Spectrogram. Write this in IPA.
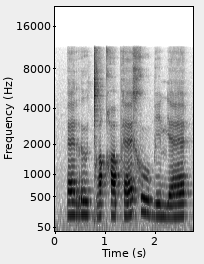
ɛrɯ ɡ͡ǀɤqʰɤpʰɛ xu bimʲɛ

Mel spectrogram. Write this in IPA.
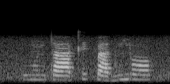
βũ˨ntaː˨kʼɪ˦ k͡pa˨dĩ˦jɔ˦

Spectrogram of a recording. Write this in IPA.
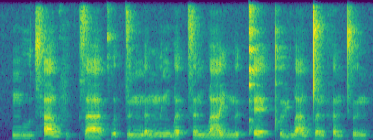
ŋuː˥t͡sʰaː˧wfɪ˨k̚ t͡saː˨kʷʰɐ˧t̚ t̪ɵ˨˧nŋɐ˨˥nmɪ˥ŋ wɐ˨t̚sɐ˨˧ŋ waː˨jn̪ɵ˨t̚ pʰɛː˥k̚ pʰɵ˧ɥwaː˨˩w t̪ɐ˨˧nhɐ˨˩n t̪ʰɵ˨n

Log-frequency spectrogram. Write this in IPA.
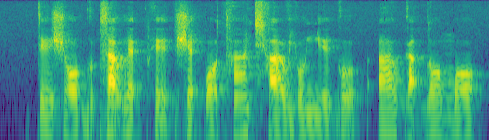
te˨ʃɔ˨ɡʊ˦ʔ za̰˦˨ʊ̯lɛ˦ʔpʰḛ˦˨ | ʃɛ˦ʔpɔ˨tʰã˦ t͡ɕʰa˨ʊ̯jo˨ɲe˨ɪ̯ɡo̰˦˨ | ʔa˦ʊ̯ɡä˦ʔdɔ˦mɔ˦

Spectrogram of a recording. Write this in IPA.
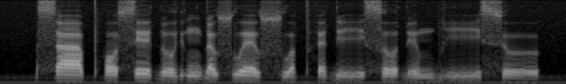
saːpʰɔse ɗɤɾʲɔŋ ɗasʷɛː sʷapʰɛ ɗiːsɤɗe mbiː sɵ

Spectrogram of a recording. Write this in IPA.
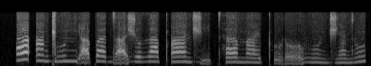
aʔã ɡ͡ǁũɲa̰pɐ da̰ʒo ðapʼãd͡ʒḭ t̪ʰɐmãe̯ pʼṵɾo̰vũ d͡ʒɐ̃dũ

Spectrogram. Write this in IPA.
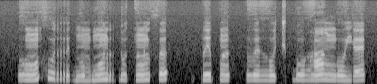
ɣõxurɘ ɡõbõr ɗutõlθə | pepə̃ | ðɘɦot͡ʃ ɓoɦɑ̃ ŋojɛ

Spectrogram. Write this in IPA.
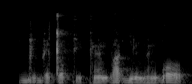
bi˦be˧to˧ ki˨kɛ̃˨˦ ba˦ ɡ͡bĩ˦˨bɛ̃˨˦ ɡ͡bo˦˨

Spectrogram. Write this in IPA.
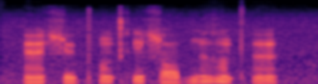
æ̃ɬy pʼɔ̃kʼĩɬɔ bĩʁœ̃pʼœ̃

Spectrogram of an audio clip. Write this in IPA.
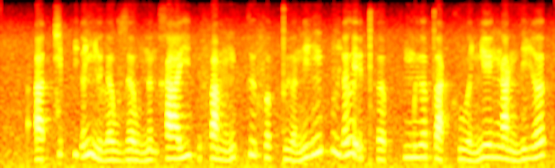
ʔa˨˩t̚t͡ɕə˦˥p̚ʔḭ˧˥ə̯ɲɨ˧˩ lə˨˩wzəː˨˩wnə̰ː˧˨ŋxa˨˦j | fa˨˩mŋə˦˥p̚kɨ˨˦ fə˨˩p̚ t̪ɨ˧˩ə̯ ni˨˦ŋə˦˥p̚vḭ˧˥ə̯ lḛ˧˥t̪ʰə˨˩p̚ | mɨ˨˦ə̯ t̪a˨˩k̚xu˨˩ə̯ɲe˧ ŋa˨˩ŋ zi˨˦ə̯

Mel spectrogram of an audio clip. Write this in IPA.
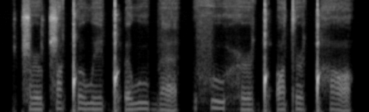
ʈ͡ʂə˞ʈ͡ʂɑǃʊ wɪǃʼə wubæ | fu hə˞ǃʼɑtə˞ ǃʰɑ

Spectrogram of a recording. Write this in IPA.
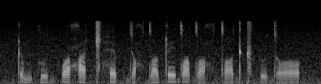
ʈʊmkud pɔħaǁʰɛp dœħdˤu ʈedɛdˤœħ tˤud ǁʰudɔ

